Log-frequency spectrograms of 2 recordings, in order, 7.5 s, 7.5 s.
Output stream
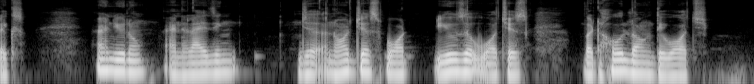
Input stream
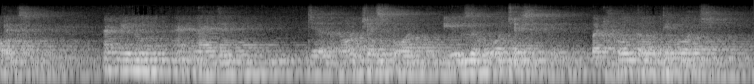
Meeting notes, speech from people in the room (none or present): none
